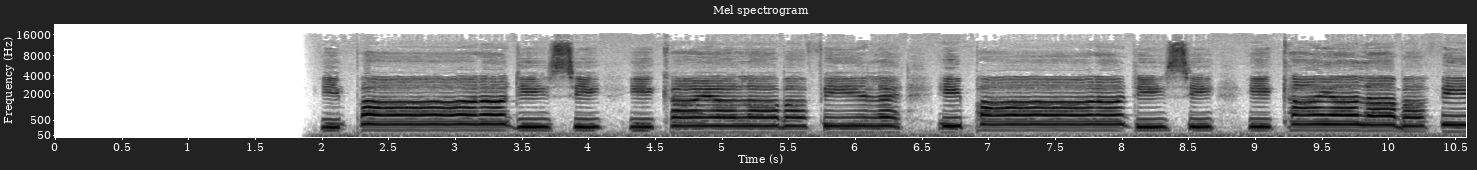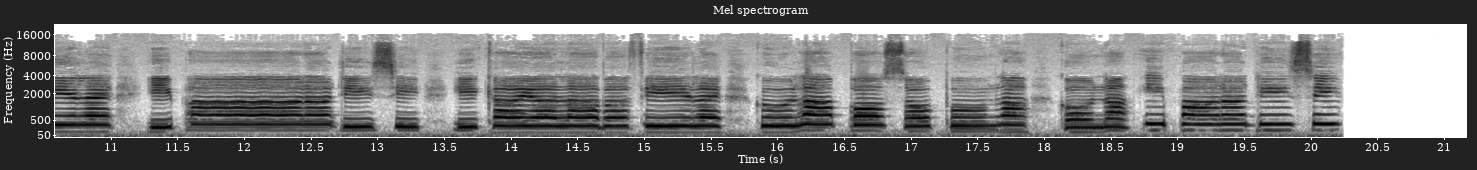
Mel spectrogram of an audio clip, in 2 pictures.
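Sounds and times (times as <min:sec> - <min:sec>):
alto voice singing: 0:01.9 - 0:20.3.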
